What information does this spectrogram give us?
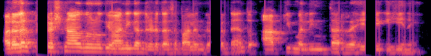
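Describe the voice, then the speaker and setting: A man's voice: medium pitch, steady tone, a little fast, a bit bright, rough recording. A man acting as spiritual teacher, answering devotees' questions in a devotional class, emphatic and repetitive and fond of rhetorical questions.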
